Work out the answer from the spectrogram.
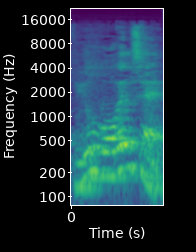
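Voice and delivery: ordinary talk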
